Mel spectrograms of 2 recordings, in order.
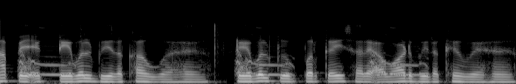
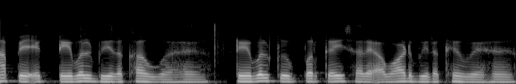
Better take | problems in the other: second | background sound (Dog); 9 dB below the speech

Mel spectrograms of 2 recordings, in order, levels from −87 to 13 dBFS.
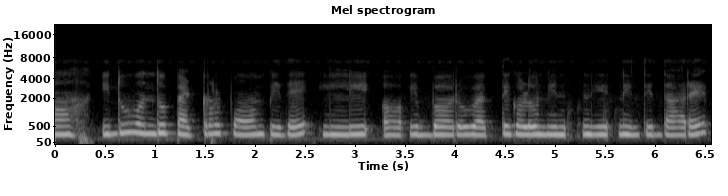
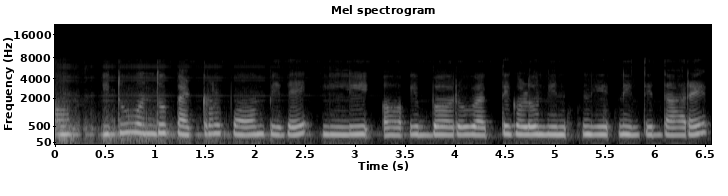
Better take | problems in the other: first | noise reduction (neural separator model SepFormer DNS4)

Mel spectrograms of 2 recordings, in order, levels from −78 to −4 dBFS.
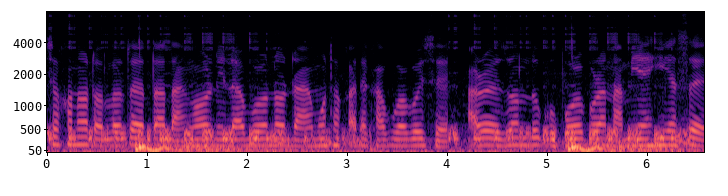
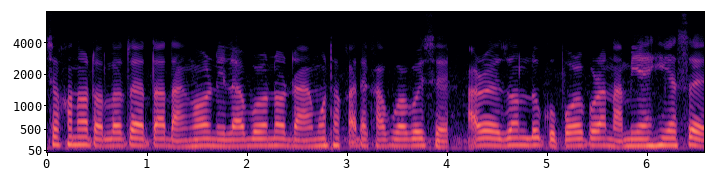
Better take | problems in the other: second | background sound (Boom + Squeak); 2 dB above the speech

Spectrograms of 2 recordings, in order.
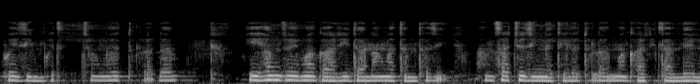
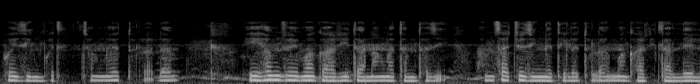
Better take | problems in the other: second | noise reduction (neural separator model SepFormer DNS4)

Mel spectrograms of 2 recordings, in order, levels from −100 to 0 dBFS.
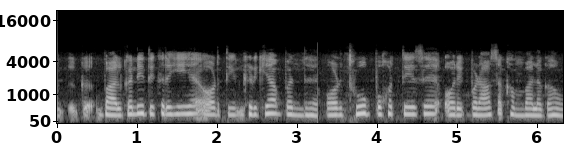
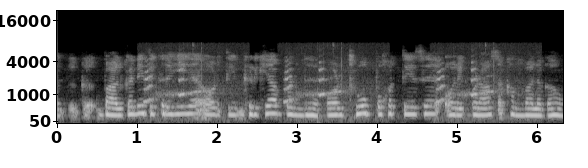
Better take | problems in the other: first | background sound (Squeak); 10 dB below the speech // room echo; dies away in 0.2 s

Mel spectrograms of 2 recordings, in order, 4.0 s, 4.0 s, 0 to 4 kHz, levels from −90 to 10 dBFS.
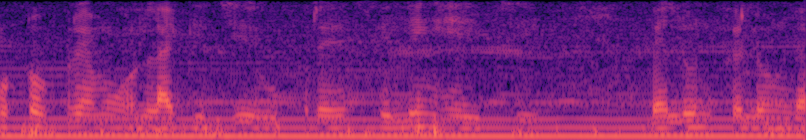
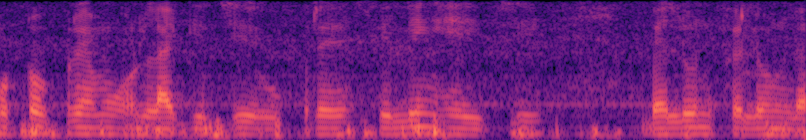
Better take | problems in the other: second | background sound (Musical instrument); 2 dB above the speech

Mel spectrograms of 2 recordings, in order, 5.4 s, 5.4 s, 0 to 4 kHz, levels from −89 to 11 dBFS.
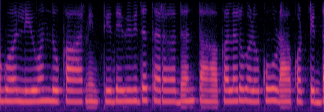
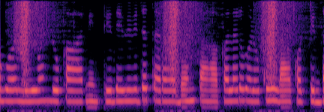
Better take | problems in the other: first | noise reduction (classical method log-MMSE)

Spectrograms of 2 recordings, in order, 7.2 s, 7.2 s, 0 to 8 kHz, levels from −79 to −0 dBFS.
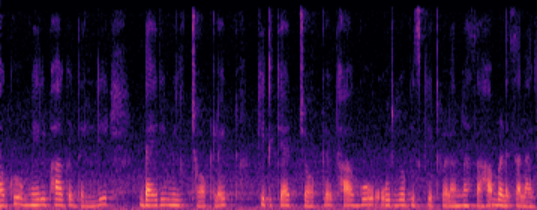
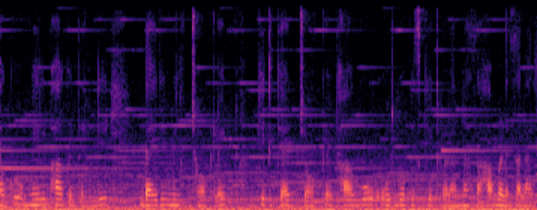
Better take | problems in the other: first | background sound (Chime); as loud as the speech

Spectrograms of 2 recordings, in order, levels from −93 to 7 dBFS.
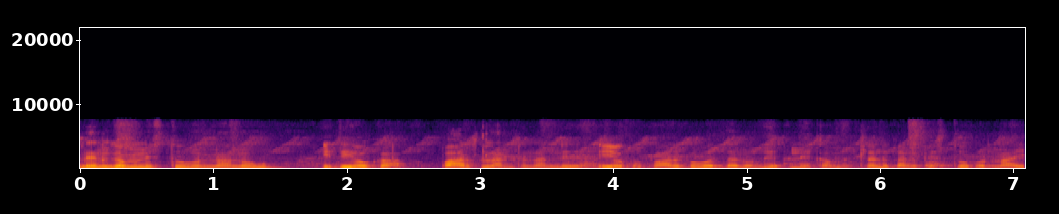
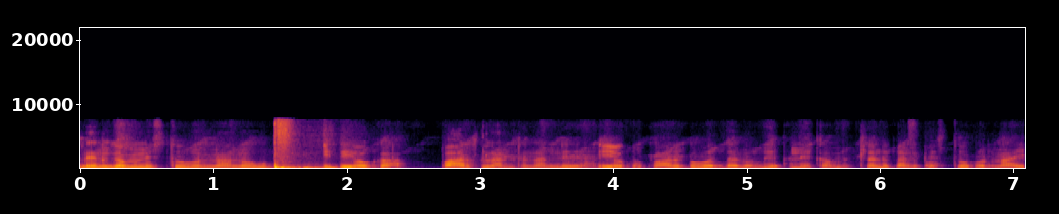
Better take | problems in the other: first | noise reduction (neural mask model RNNoise)

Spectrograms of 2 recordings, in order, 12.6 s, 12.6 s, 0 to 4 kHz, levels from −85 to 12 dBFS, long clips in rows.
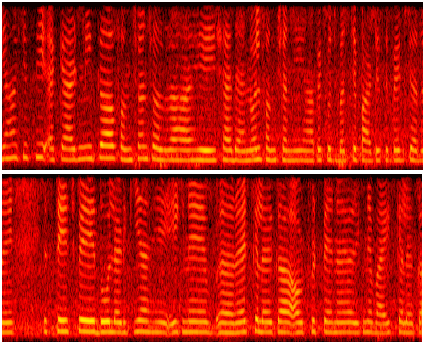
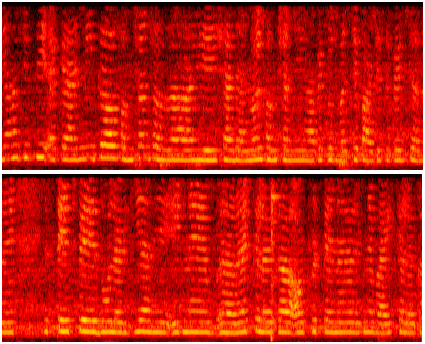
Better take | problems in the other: first | background sound (Hi-hat); 6 dB below the speech // room echo; dies away in 0.2 s

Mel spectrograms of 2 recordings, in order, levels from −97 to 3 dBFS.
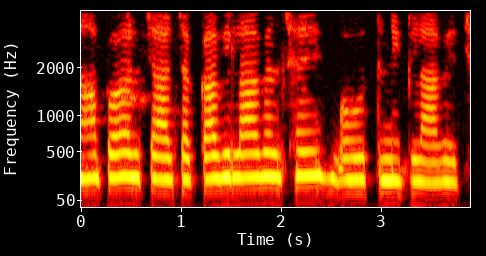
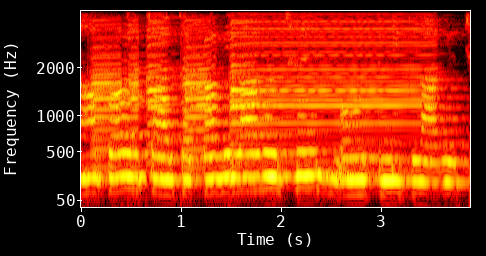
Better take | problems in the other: first | background sound (Harmonica); 7 dB below the speech // room echo; dies away in 0.8 s

